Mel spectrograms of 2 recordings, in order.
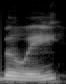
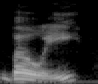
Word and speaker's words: Bowie: small buoy knife and it is pronounced buoy not Bowie and what you see is the curve up at the top and his knife is a small buoy whereas a full buoy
